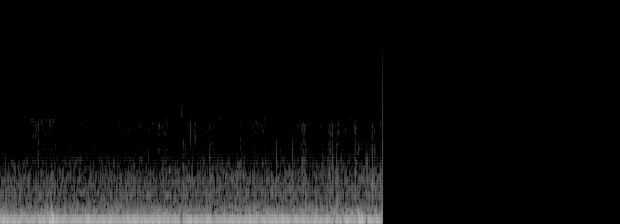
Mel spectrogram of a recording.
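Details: A steady low engine rumble, like an idling vehicle, runs for almost four seconds and then stops dead into silence, with no animal calls heard.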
